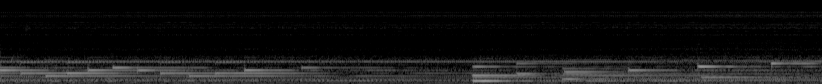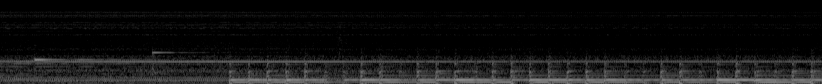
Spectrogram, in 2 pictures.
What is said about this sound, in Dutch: En niet ver bij me vandaan een geruststellend gezoem. Het is de koelkast.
